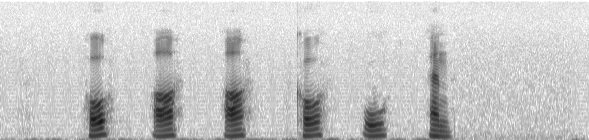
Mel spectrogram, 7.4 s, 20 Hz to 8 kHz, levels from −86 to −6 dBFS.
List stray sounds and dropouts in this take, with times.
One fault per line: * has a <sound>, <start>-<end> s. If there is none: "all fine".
all fine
